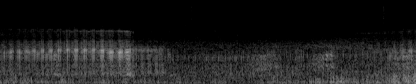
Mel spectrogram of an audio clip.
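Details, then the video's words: Frogs calling from a seaside wetland below a poppy-covered hill at Barletta, Puglia, southern Italy, on 1 April 2022, the first heard that year; a rapid pulsed trill at the start, then fainter croaks over steady wind. "꽃양귀비 피는 언덕 개구리울음"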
